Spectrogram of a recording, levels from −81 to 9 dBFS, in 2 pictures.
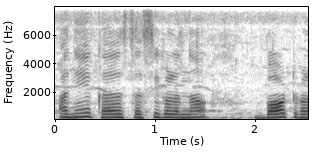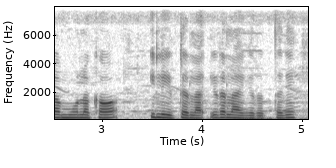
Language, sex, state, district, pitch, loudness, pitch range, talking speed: Kannada, female, Karnataka, Koppal, 215 Hz, -19 LUFS, 195-230 Hz, 85 wpm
